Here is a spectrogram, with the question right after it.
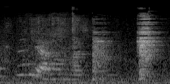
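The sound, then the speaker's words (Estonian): Food being dished into a bowl, with several bright clinks of utensils against dishes; the loudest comes last, over faint shuffling. “Kuule, ma tõstan mille süüa.”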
